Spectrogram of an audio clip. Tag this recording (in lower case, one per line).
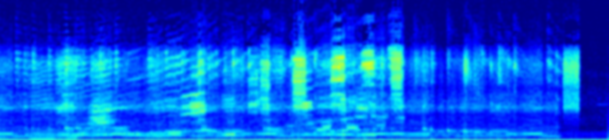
music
